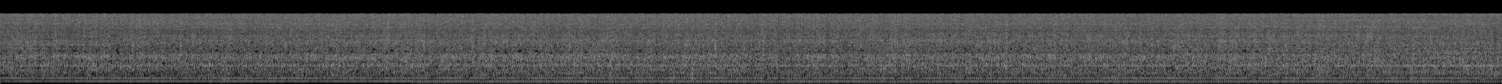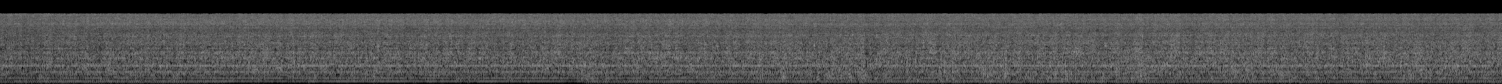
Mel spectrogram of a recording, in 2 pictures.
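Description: Cable clip and nail assembly machine running steadily, a dense continuous mechanical rattle and hiss with a steady hum underneath.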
